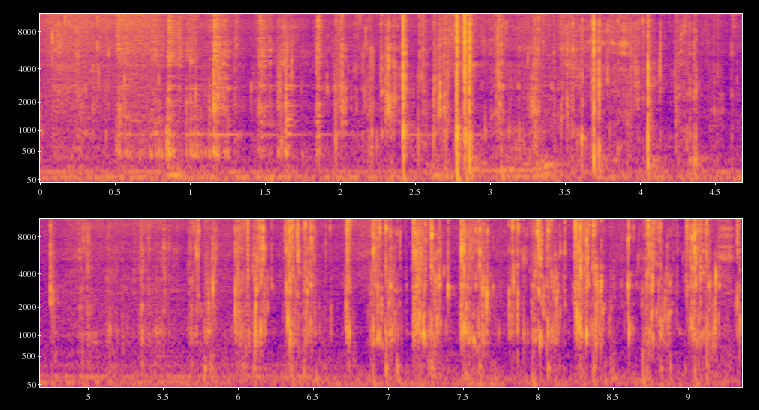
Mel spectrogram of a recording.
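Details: A dog chewing and biting through different foods, crispy, moist and bone, with wet smacking and crunching that grows denser and faster in the second half.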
